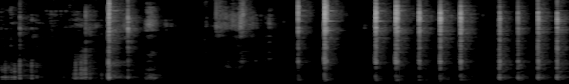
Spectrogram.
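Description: A small, hollow, rectangular black matte plastic power bank, held in a gloved hand, is scratched and then tapped along its face and edge with the metal tip of a pen-like tool. Soft, brushy scratching gives way to a steady run of sharp, bright, high-pitched clicks that die away almost instantly.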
